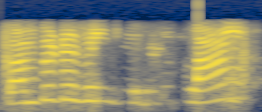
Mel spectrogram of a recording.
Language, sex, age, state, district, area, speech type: Tamil, male, 18-30, Tamil Nadu, Tiruchirappalli, urban, conversation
